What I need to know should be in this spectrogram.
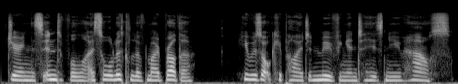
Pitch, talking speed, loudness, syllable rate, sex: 190 Hz, 235 wpm, -18 LUFS, 7.0 syllables/s, female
